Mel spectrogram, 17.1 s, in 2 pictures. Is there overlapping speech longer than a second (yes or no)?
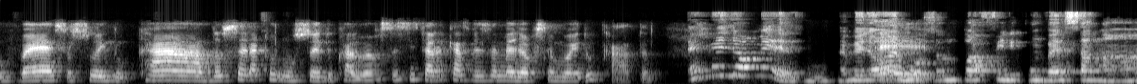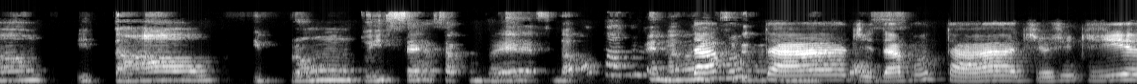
yes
